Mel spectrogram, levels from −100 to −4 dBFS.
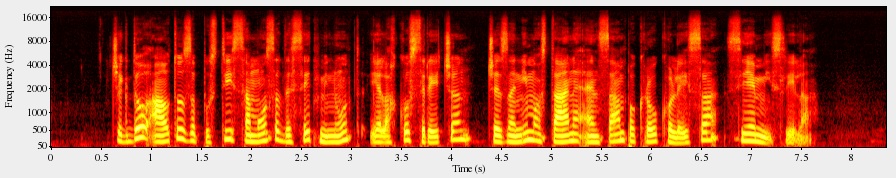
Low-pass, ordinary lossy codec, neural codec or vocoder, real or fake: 19.8 kHz; none; vocoder, 44.1 kHz, 128 mel bands, Pupu-Vocoder; fake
